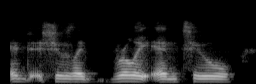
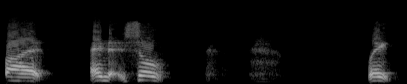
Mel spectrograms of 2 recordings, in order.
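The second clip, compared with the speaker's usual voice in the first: ordinary delivery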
